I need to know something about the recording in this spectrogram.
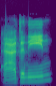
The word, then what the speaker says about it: adenine: Now, the adenine, which is what the A stands for, adenine and guanine, that's how you pronounce these things.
